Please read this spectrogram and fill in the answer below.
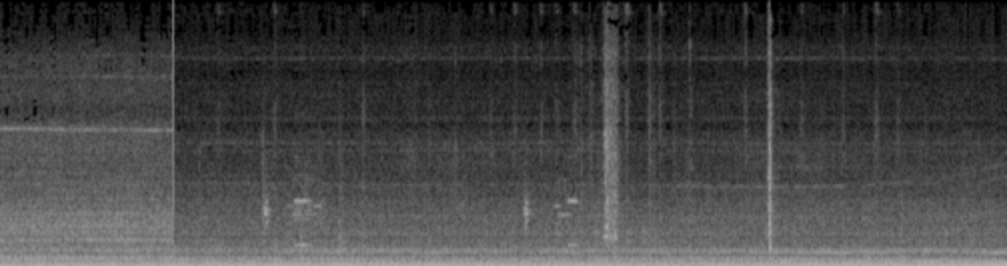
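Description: Diesel engine of a Case IH Quadtrac tractor running steadily under load, a loud low drone that drops slightly in pitch about two seconds in.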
